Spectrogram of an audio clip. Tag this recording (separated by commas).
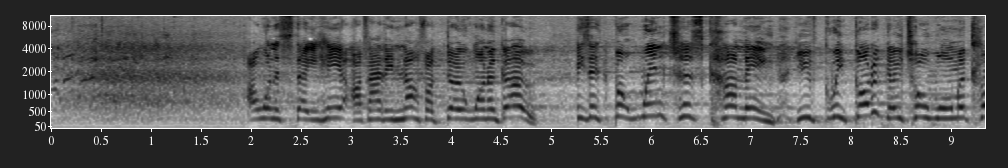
Speech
